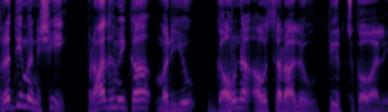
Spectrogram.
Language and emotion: Telugu, neutral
